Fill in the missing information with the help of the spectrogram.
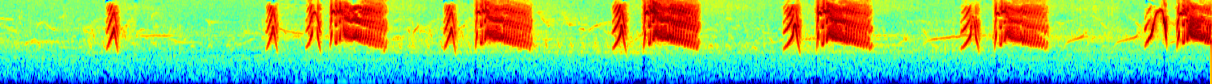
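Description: Willow flycatcher giving sharp high ticks, each followed by a harsh, sneezy buzz, repeated about once a second; nothing else is heard.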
